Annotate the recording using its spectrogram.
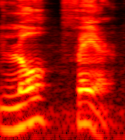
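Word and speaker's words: lawfare: Itong binabanggit ko po ay law fair. Ang pronunciation niya ay law. Law fair.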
